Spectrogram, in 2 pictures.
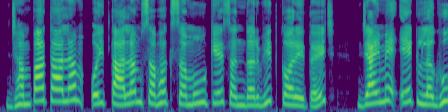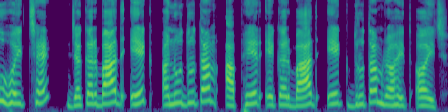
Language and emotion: Maithili, neutral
